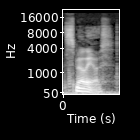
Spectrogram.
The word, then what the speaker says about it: Smilios: Smilios.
